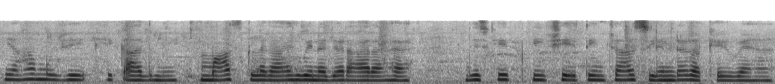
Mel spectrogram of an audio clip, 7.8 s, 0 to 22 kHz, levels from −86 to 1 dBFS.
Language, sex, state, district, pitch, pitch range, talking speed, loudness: Hindi, female, Bihar, West Champaran, 210 Hz, 200-220 Hz, 145 wpm, -16 LUFS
